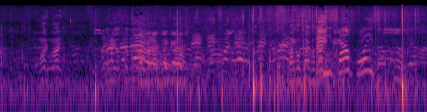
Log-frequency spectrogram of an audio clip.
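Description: Several voices calling and shouting across a soccer pitch, overlapping one another, with short thuds of a soccer ball being kicked, the loudest about four seconds in and another right at the end.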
